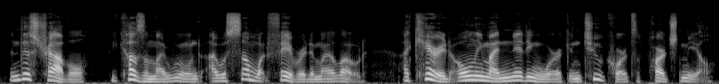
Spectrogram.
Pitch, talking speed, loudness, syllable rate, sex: 150 Hz, 215 wpm, -19 LUFS, 5.7 syllables/s, male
